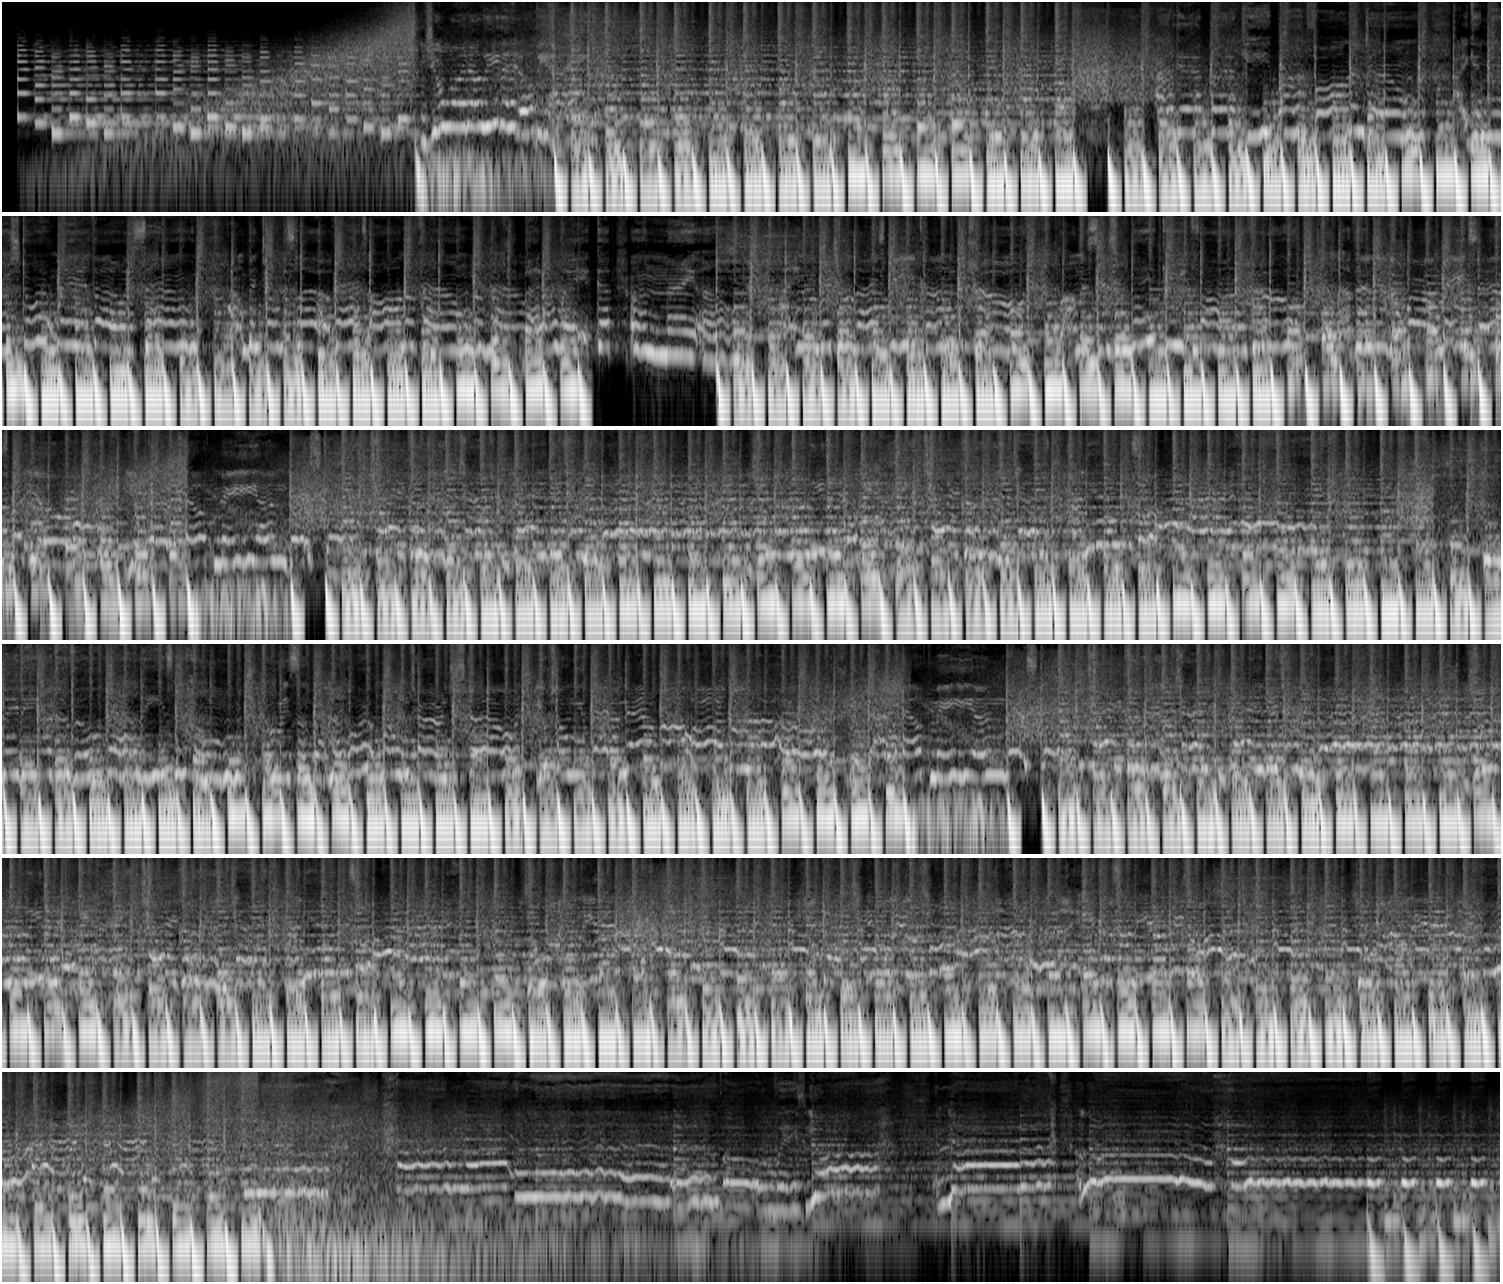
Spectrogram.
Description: Стиль: Dance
